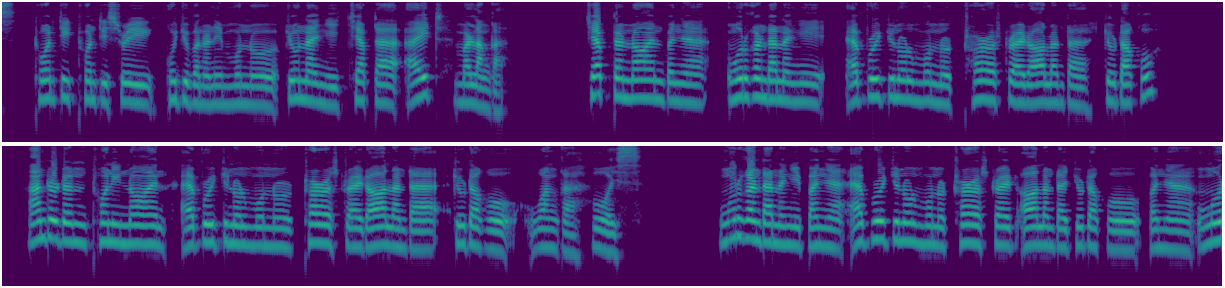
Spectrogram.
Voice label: Referendum Booklet Constitution Alteration Yankunytjatjara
